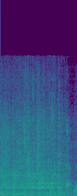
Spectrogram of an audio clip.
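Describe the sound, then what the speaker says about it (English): Cooked macaroni's hot water being poured off in a kitchen, a steady, close rushing gush of water running without a break and no talking. "I have to pour this macaroni off of the water"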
